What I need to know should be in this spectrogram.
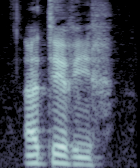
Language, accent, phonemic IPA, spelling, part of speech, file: French, France, /a.te.ʁiʁ/, attérir, verb, LL-Q150 (fra)-attérir.wav
- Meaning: dated form of atterrir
